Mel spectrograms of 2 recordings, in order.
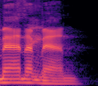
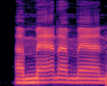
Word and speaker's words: Amanaman: Sounds like Amanaman. Amanaman is his name. Sounds like his name, Adam Ant.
